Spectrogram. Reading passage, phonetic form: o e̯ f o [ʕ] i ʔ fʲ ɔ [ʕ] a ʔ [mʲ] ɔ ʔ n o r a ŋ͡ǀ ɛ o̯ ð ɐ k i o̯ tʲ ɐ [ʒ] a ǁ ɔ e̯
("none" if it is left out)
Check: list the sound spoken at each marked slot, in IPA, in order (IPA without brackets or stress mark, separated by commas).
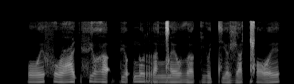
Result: ʕ, ɣ, pʲ, ʒ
